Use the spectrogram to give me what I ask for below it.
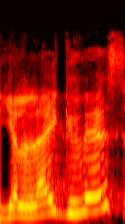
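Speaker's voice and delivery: heavy, thick put-on Russian accent. Retelling what a naked intruder on a call said: thick Russian accent. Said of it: "naked dude with a thick Russian accent".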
